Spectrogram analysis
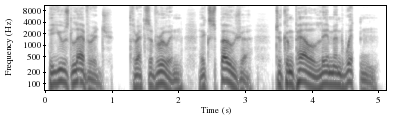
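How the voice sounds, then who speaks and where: A man voicing a commanding, shrewd detective in an audiobook, speaking in deliberate, authoritative statements. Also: deep voice, sing-song, darkish tone, no room sound, studio quality, heavily acted. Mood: accusing, forceful.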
